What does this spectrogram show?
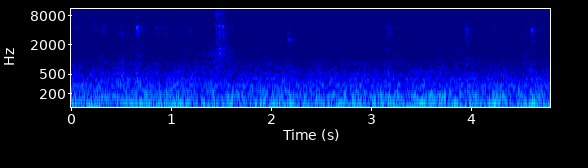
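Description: A person chewing food close to the microphone: a few scattered soft, wet mouth clicks over a low steady hum.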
